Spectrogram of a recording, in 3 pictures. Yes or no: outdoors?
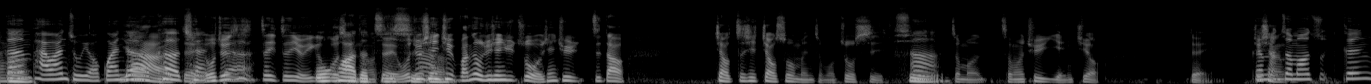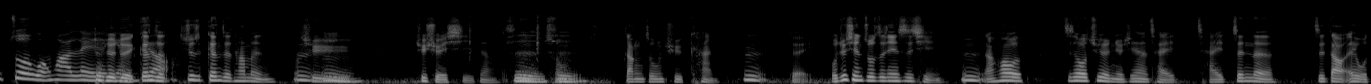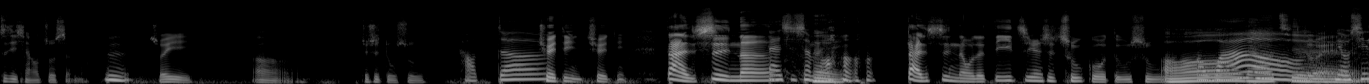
yes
